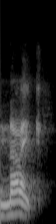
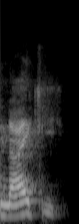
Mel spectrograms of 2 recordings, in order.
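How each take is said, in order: First: It is said the European way. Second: It is said the non-European way. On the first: "they say Nike" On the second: "everybody in Europe doesn't say Nike"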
